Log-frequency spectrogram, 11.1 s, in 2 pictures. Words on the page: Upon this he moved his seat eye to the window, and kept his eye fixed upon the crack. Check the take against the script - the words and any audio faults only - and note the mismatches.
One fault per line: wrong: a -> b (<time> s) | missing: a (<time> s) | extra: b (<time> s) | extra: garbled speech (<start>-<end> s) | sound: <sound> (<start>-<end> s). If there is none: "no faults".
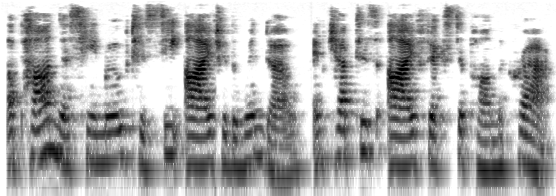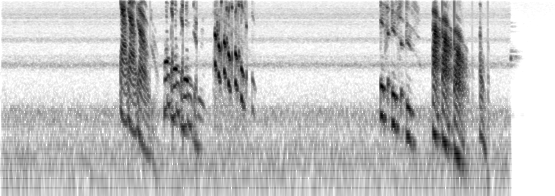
sound: chirp (6.8-8.1 s)
sound: chirp (9.4-10.5 s)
